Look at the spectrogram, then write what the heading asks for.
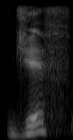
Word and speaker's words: GIF: want now we have GIF or GIF depending on your pronunciation and this file format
